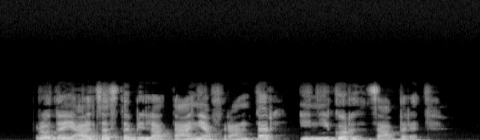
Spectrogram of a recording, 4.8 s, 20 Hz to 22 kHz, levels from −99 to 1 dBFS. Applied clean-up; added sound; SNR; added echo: none; none; none; none.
